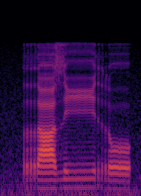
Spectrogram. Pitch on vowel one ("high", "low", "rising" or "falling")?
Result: high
